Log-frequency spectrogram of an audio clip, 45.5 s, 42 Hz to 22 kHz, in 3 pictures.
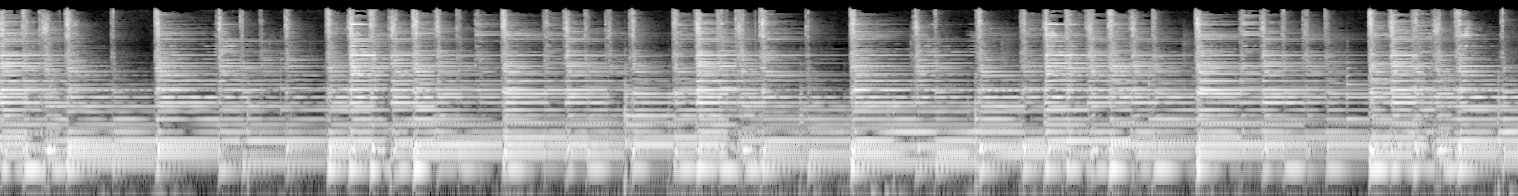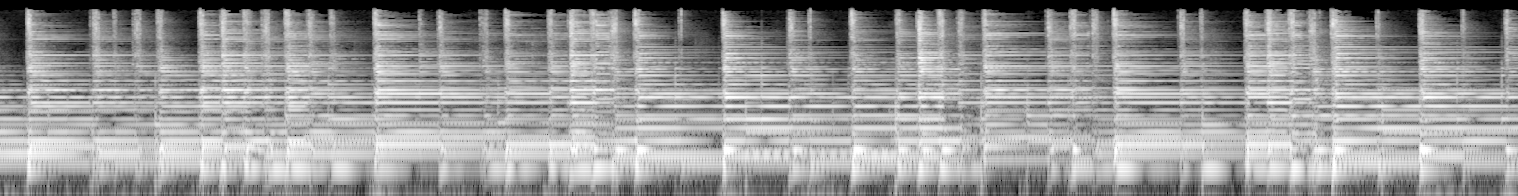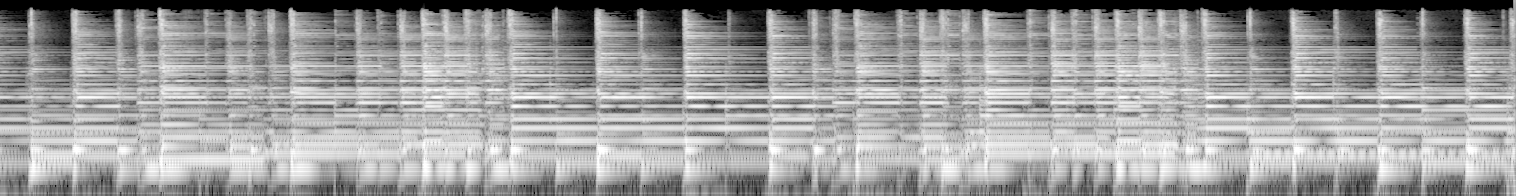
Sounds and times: Music: 0:00.0 - 0:45.5.

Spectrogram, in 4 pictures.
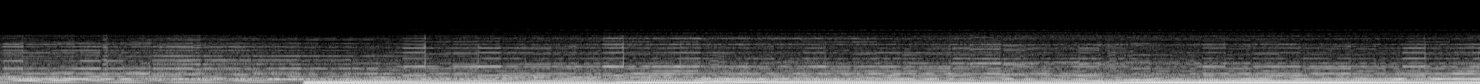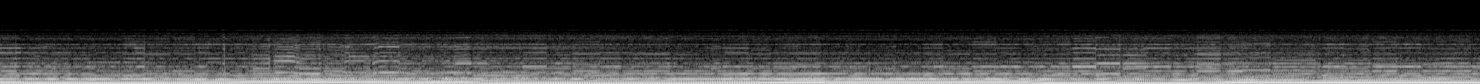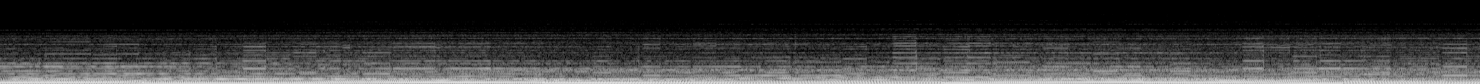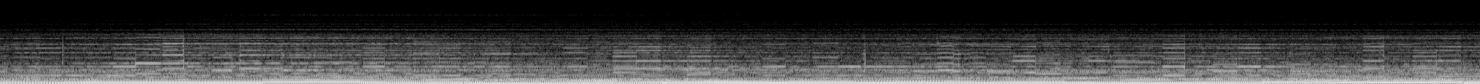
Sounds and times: Ambient music: 0:00.0 - 0:59.2.

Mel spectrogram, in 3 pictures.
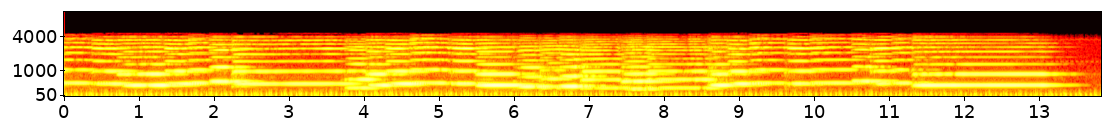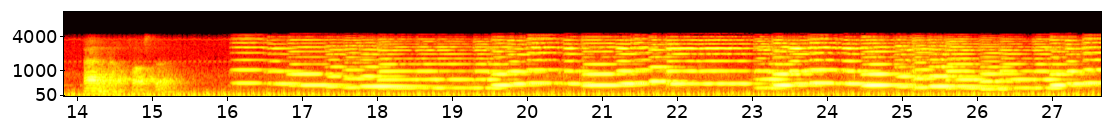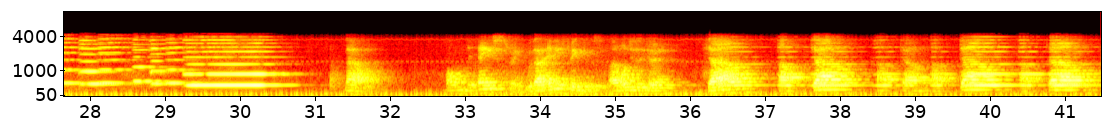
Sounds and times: Violin, fiddle: 0:00.0 - 0:13.6, 0:16.0 - 0:30.9, 0:35.0 - 0:41.4
Speech: 0:14.1 - 0:15.4, 0:31.4 - 0:31.9, 0:32.8 - 0:38.2, 0:38.8 - 0:40.0.

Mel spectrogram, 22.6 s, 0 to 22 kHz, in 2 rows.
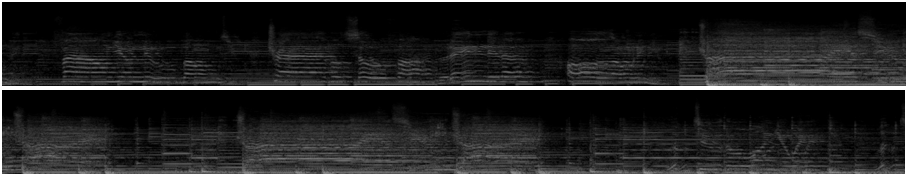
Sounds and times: Music: 0:00.0 - 0:22.5.

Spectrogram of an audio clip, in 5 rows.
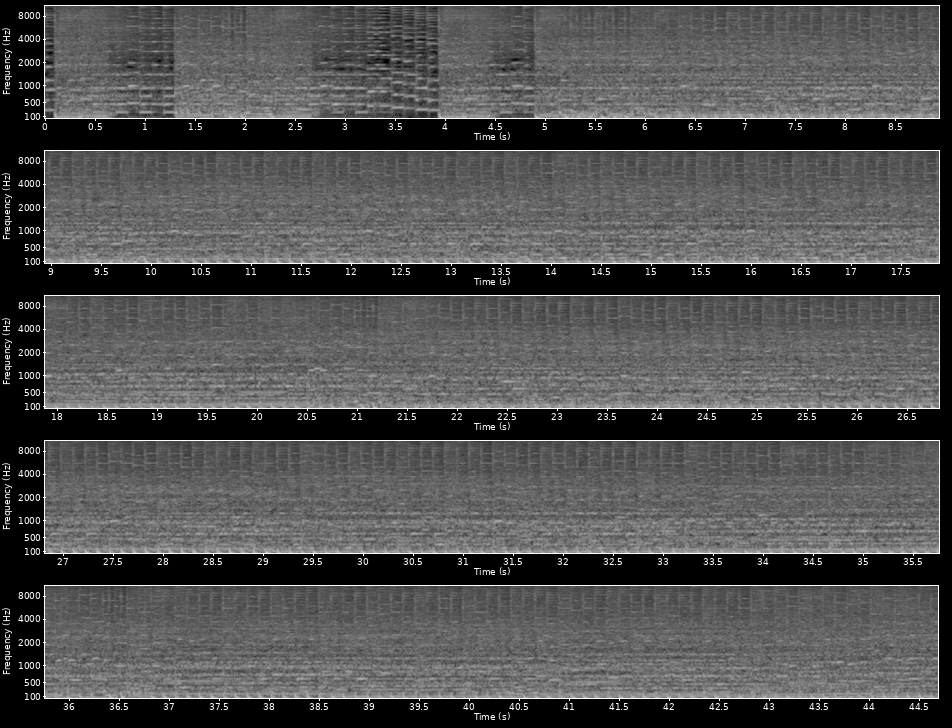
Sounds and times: Soundtrack music: 0:00.0 - 0:44.6.

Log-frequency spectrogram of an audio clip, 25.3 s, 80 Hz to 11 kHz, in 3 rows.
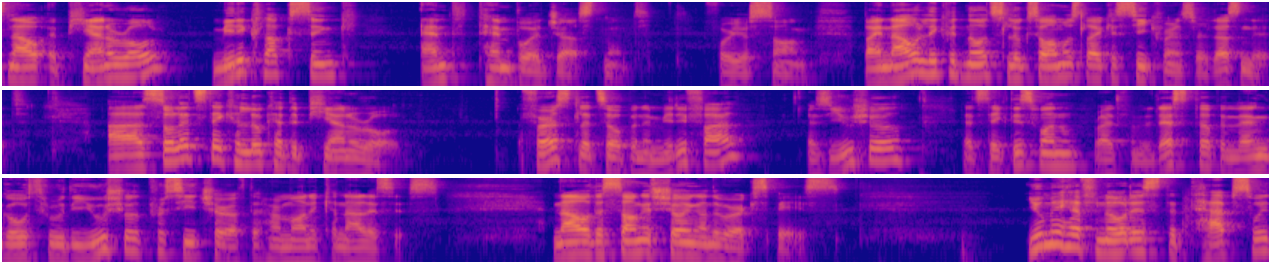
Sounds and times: Speech: 0:00.0 - 0:11.2, 0:11.8 - 0:19.9, 0:20.6 - 0:22.6, 0:23.8 - 0:25.3.

